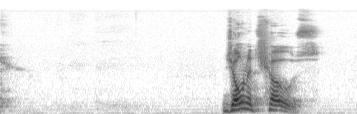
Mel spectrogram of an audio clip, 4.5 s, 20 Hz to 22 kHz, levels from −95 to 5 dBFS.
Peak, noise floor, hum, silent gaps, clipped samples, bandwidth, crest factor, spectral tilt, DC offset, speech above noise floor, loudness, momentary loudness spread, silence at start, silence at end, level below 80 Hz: -2 dBFS; -69 dBFS; none; none; under 0.1%; 15.5 kHz; 24 dB; -4.5 dB/octave; under 0.1%; 48 dB; -22 LUFS; 19 LU; 0 s; 0.55 s; -74 dBFS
